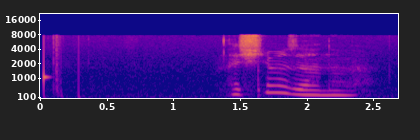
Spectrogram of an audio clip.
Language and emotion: Russian, neutral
